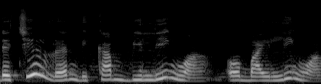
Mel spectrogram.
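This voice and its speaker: Her pitch swinging very widely, a woman with a fairly high voice speaks with a West Sumatran accent. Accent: Indonesian (Minangkabau). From Indonesia, West Sumatra (Padang, Minangkabau). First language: Minangkabau. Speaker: university lecturer. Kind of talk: lecture. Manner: halting, with many fillers.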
